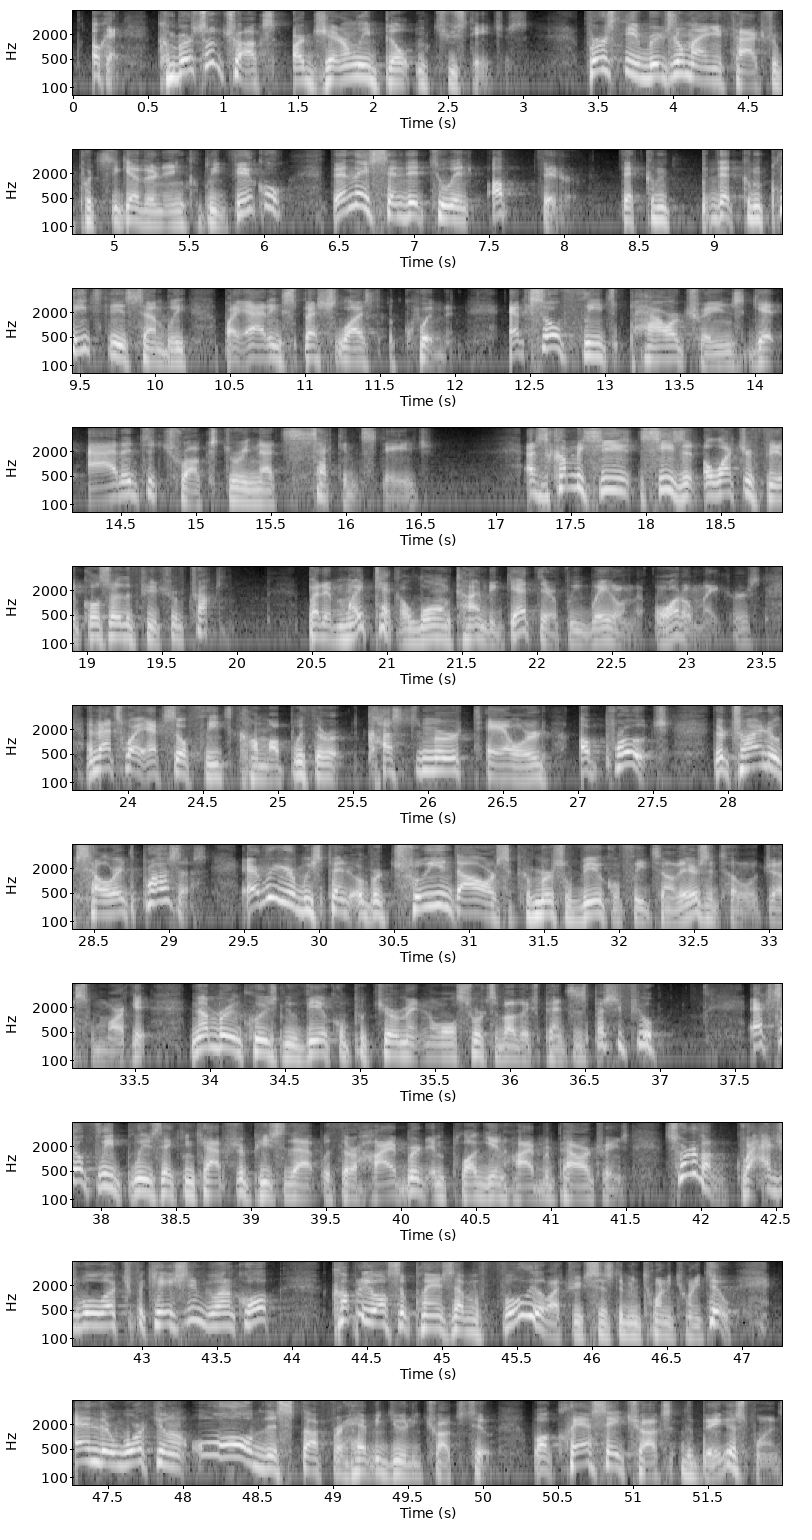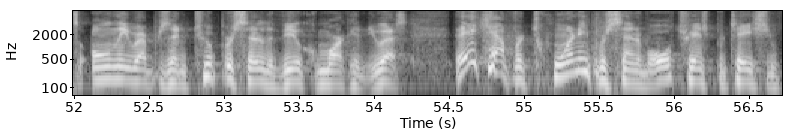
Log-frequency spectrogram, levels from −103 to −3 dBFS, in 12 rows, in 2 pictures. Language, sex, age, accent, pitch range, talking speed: English, male, 50-69, American, 130-200 Hz, 210 wpm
